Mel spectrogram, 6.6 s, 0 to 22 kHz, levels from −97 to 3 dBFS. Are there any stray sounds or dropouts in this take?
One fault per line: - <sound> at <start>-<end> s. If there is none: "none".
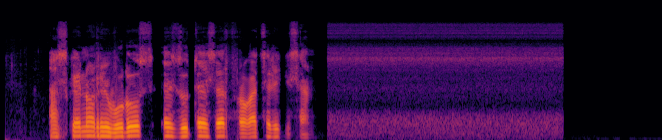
none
